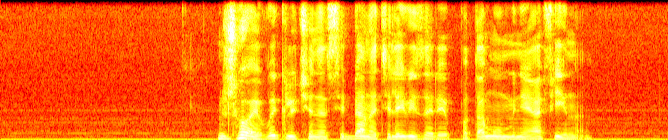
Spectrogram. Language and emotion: Russian, neutral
